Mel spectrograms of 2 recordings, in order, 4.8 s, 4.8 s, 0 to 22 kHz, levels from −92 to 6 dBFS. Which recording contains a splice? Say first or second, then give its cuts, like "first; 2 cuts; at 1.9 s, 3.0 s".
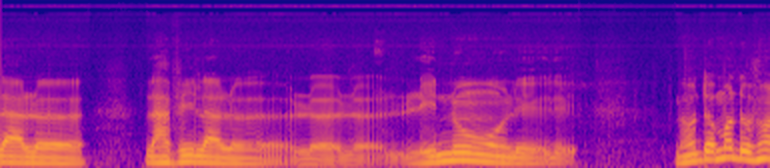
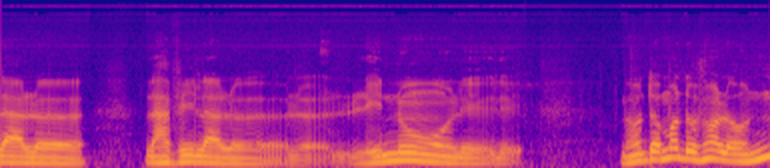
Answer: second; 1 cut; at 1.8 s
